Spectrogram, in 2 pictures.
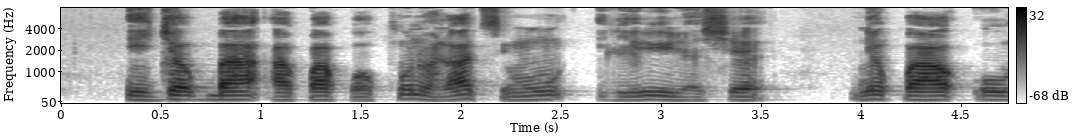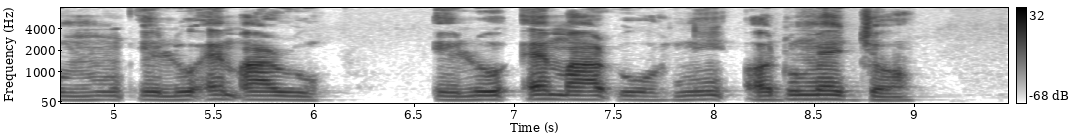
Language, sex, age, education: Yoruba, male, 30-45, tertiary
